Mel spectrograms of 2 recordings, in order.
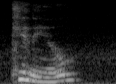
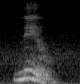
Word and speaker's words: kneel: Don't say kinneal, say kneel.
